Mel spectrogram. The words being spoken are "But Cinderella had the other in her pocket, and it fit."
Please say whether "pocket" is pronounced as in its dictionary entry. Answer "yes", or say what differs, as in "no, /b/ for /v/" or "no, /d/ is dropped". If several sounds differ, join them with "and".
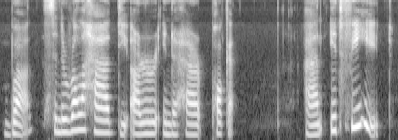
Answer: yes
